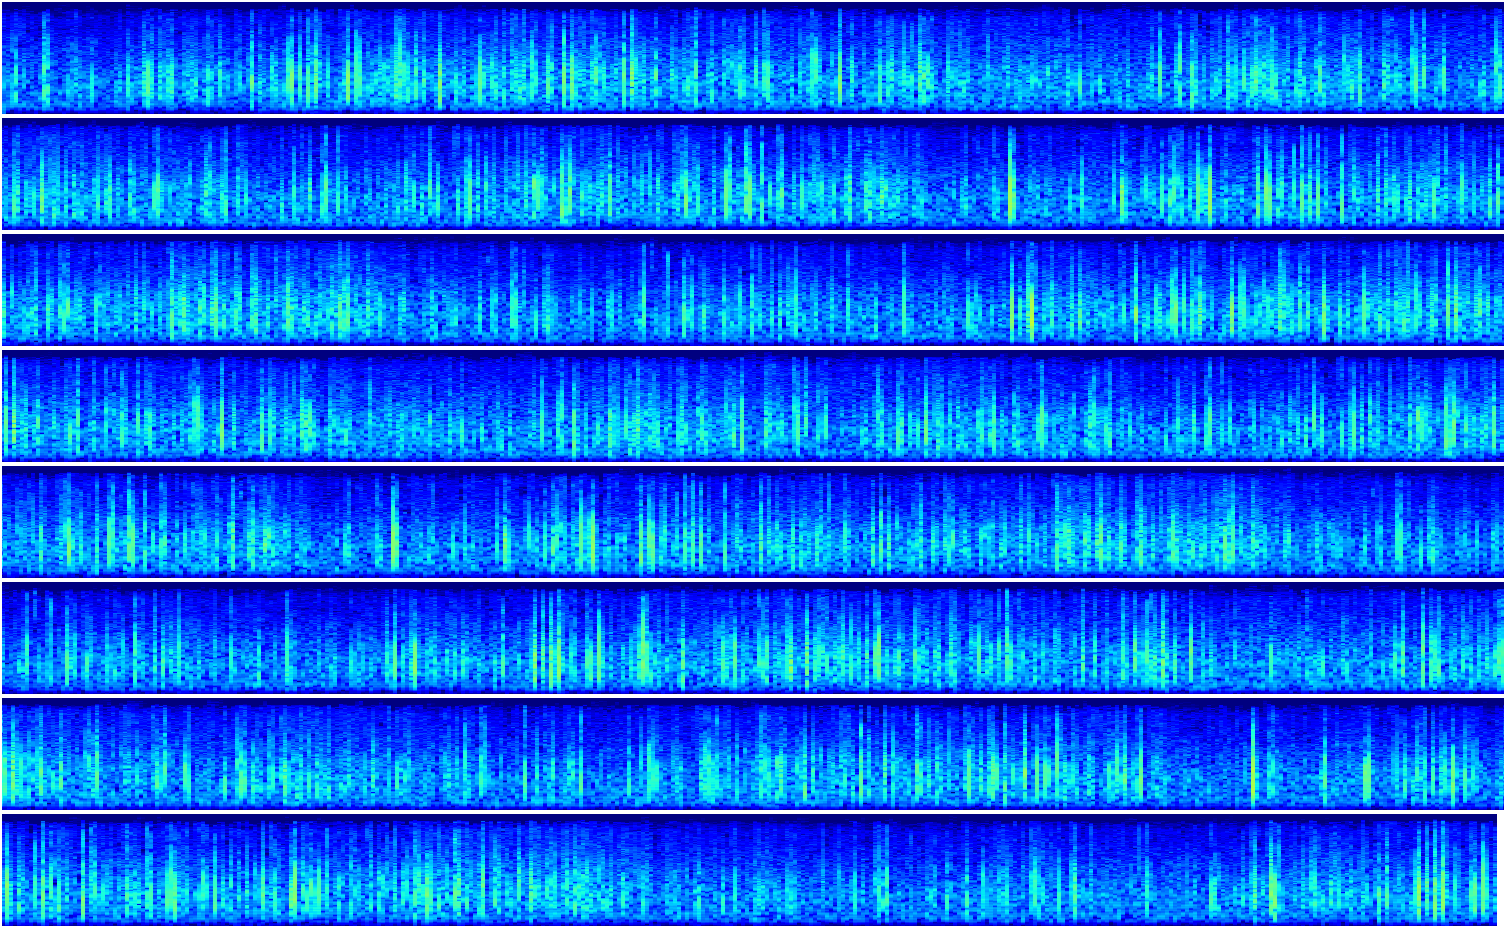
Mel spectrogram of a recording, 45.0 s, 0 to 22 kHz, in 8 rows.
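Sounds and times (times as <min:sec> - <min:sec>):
rain pattering on an umbrella: 0:00.0 - 0:45.0.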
